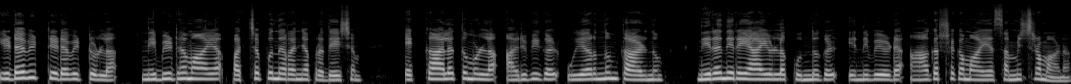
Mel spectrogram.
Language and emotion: Malayalam, neutral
